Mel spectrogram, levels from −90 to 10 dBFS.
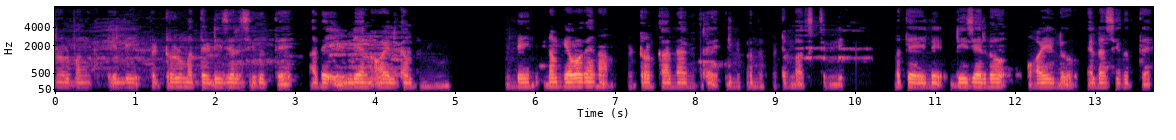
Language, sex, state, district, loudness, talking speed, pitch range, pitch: Kannada, male, Karnataka, Bellary, -21 LUFS, 120 wpm, 105-115 Hz, 110 Hz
